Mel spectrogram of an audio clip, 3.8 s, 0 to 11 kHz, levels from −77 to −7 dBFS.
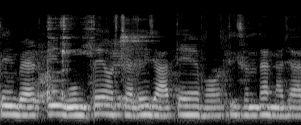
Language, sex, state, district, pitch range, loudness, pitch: Hindi, female, Jharkhand, Sahebganj, 175-190 Hz, -29 LUFS, 180 Hz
